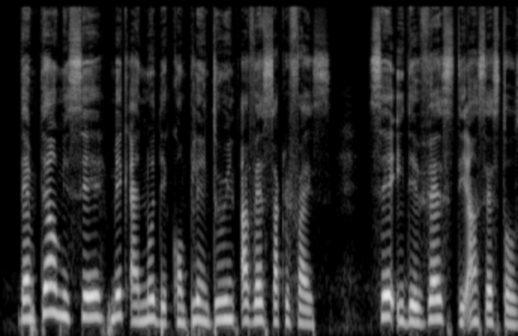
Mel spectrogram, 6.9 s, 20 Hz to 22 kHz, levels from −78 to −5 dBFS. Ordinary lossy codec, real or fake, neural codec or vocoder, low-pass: none; real; none; none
